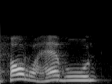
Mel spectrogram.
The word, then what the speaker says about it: فارهبون: وإياي فارهبون ما تقولش لا تتنطع، لا تفخم الهاء، لا تنطق الهاء من مخرج الغين وتظلم نفسك وأنت. نعم. تقرأ كتاب الله تبارك وتعالى. – نعم. – تقول إيه وإياي فارهبون هذا أمر.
